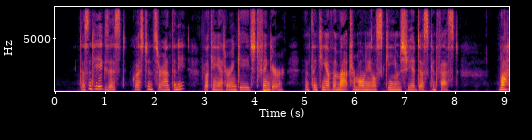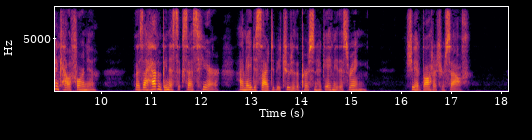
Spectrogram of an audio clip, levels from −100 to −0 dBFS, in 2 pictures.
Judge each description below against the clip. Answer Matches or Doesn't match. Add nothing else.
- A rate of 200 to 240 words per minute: Doesn't match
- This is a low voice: Doesn't match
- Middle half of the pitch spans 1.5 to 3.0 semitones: Matches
